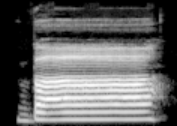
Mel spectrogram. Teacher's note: बा दोनों होंठों के तर हिस्से से अदा होता है।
